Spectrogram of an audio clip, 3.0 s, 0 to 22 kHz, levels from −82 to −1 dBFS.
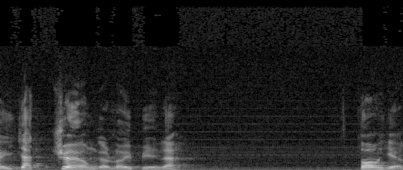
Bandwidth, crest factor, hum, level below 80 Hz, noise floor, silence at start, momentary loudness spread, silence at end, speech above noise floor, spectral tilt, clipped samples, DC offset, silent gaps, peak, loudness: over 20 kHz; 22 dB; 60 Hz at -55 dBFS; -54 dBFS; -52 dBFS; 0 s; 12 LU; 0 s; 24 dB; -3.5 dB/octave; under 0.1%; under 0.1%; none; -6 dBFS; -28 LUFS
